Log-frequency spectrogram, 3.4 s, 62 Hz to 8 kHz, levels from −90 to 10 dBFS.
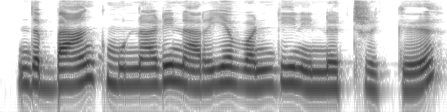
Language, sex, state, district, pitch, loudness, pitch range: Tamil, female, Tamil Nadu, Nilgiris, 205 Hz, -17 LUFS, 185-220 Hz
